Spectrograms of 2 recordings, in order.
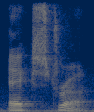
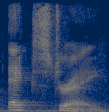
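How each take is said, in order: First: Said in the usual way. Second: Extra as "ex-TRAY", slowly; extra misread with "tray" for its last syllable; mispronounced extra. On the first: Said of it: "It's not extra". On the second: Shown as a demonstration. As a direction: end extra on a long A, rhyming with "day". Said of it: "pronounce it the wrong way".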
